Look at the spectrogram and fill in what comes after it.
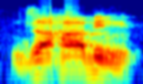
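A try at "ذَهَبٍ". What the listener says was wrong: না, জাল, জাল পাতলা হবে, যাহাবিন, নরমালি বলেন যাহাবিন, যা হয়ে যাচ্ছে, এটা হবে না, যা, যা, না, এই যে জিহ্বাটা বের করে, যাহাবিন,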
